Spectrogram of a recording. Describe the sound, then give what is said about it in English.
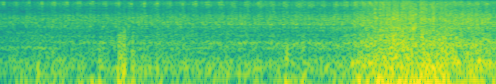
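An idling car engine, heard under the hood, keeps up a steady tapping within the loud, continuous engine drone. The engine grows noticeably louder in the last couple of seconds. “You can hear the tapping. I'm going to go under the hood so you can hear it a little bit better.”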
